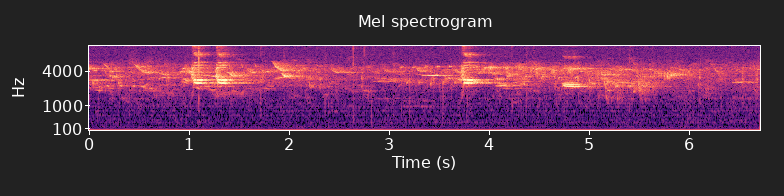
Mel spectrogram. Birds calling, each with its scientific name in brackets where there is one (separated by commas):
Iiwi (Drepanis coccinea), Apapane (Himatione sanguinea)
